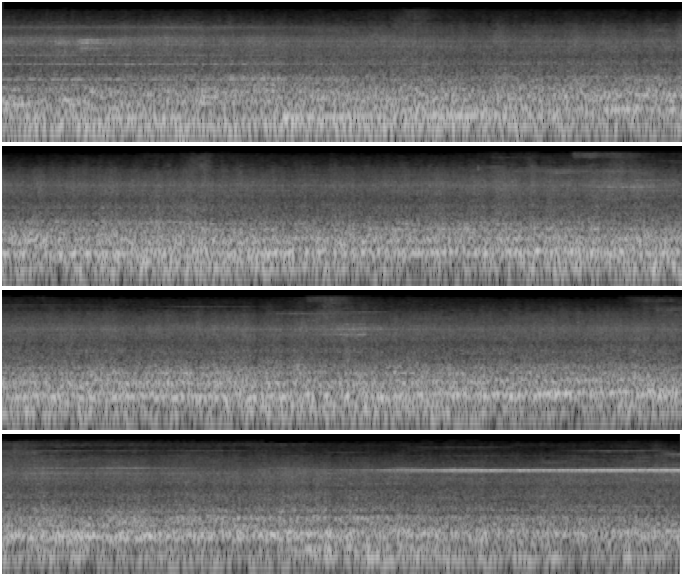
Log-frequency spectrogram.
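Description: A train rolling through a station with a steady low rumble; a high, steady wheel or brake squeal sets in near the end.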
